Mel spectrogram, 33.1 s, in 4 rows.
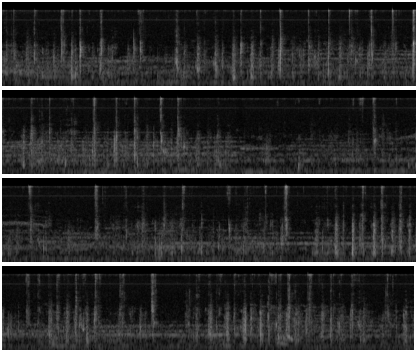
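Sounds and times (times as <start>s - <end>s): wet chewing with mouth clicks: 0.0s - 33.0s.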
